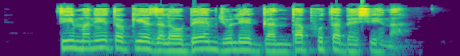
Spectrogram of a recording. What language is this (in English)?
Phalura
